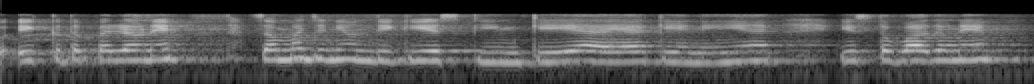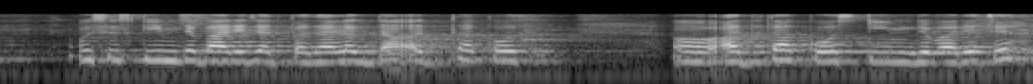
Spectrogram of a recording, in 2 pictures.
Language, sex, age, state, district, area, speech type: Dogri, female, 18-30, Jammu and Kashmir, Kathua, rural, spontaneous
